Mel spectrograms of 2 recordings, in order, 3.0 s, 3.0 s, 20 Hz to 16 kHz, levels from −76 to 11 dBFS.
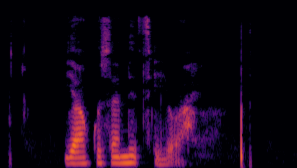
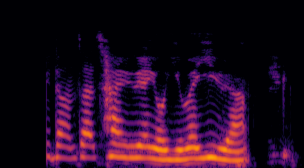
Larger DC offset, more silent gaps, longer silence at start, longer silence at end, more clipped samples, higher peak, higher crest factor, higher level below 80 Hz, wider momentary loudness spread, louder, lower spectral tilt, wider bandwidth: neither; neither; second, 0.1 s vs 0.45 s; first, 1 s vs 0.15 s; neither; about the same, -4 dBFS vs -4 dBFS; first, 24 dB vs 14 dB; second, -62 dBFS vs -56 dBFS; second, 10 LU vs 13 LU; second, -25 LUFS vs -16 LUFS; second, -6.5 dB/octave vs -8 dB/octave; first, 11.5 kHz vs 7.4 kHz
